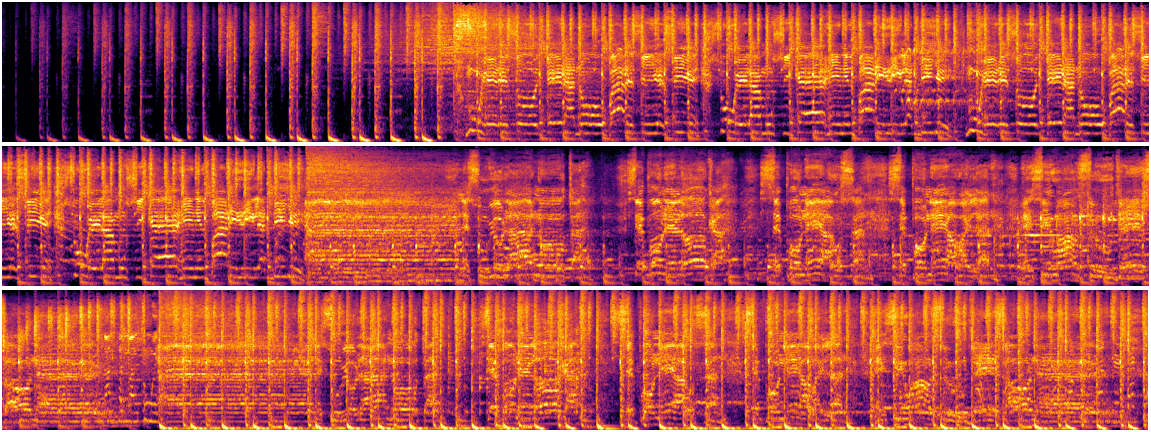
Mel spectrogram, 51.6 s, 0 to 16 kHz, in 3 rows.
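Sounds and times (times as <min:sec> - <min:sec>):
Latin tribal drum loop: 0:00.0 - 0:51.6.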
